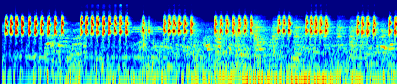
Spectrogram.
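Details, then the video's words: Pet myna giving rapid bursts of harsh, clipped chattering notes, each burst holding roughly six to twelve quick pulses, separated by short pauses, with a couple of single sharp notes between bursts. "পোষা শালিক পাখি"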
